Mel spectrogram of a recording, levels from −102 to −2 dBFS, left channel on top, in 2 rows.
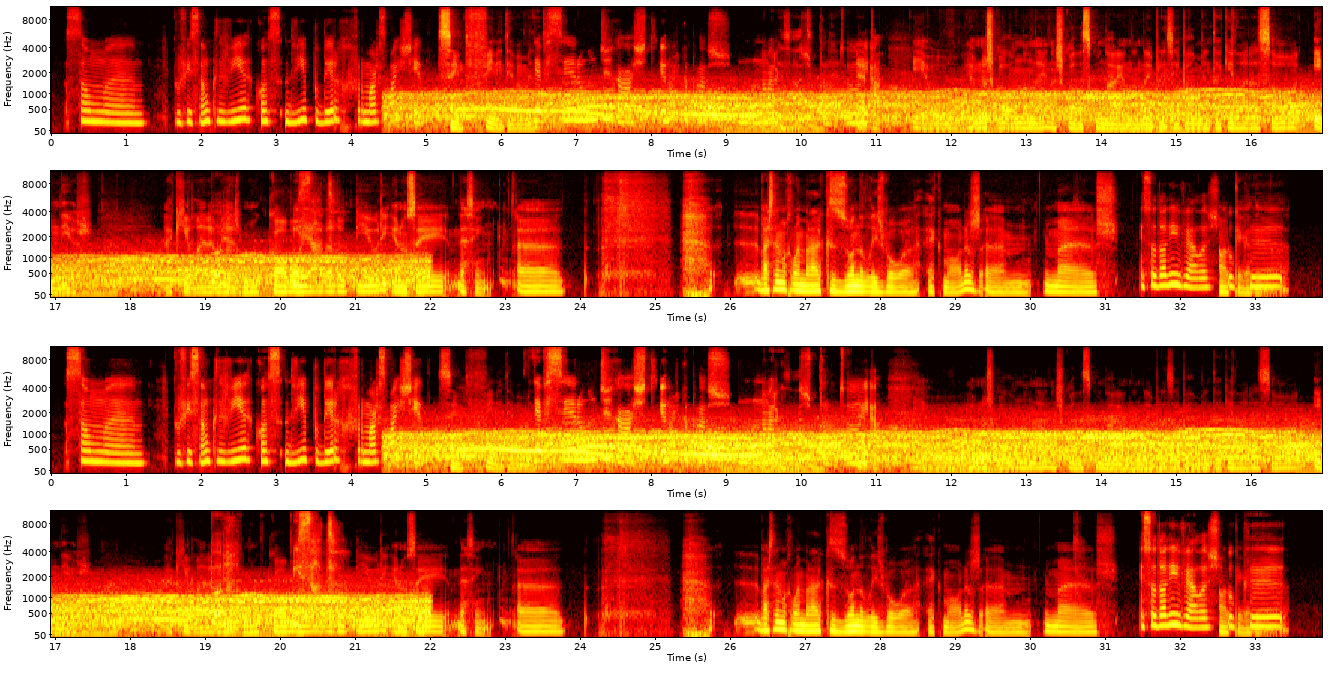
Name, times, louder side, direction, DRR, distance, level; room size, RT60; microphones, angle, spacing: voice 1, 0.2-1.3 1.6-5.0 6.3-11.0 19.1-19.5 20.2-20.8 31.5-33.5, right 1 dB, 40° right, 3.1 m, -32 dB
sound 1, 4.4-22.0, right 4 dB, 65° right, 0.7 m, -25 dB
voice 2, 5.2-6.5 9.7-10.0 10.7-11.1 11.5-17.4 18.4-23.8 24.3-25.0 25.4-25.8 26.0-31.1 32.5-33.1, left 2 dB, 55° left, 1.2 m, -30 dB
head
